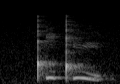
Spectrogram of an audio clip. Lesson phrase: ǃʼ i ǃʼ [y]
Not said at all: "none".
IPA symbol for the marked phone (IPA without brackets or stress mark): y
